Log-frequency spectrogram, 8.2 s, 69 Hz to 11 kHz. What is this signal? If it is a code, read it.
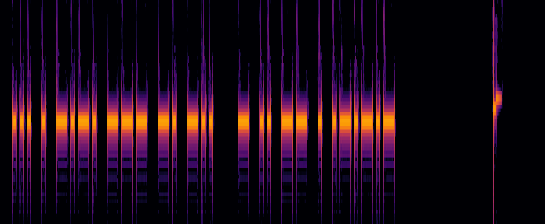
Morse code, heard as a keyed tone, about 22 wpm, 700 Hz. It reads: SECOND TIME.
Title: Sentences from Top 1000 Words - Review Part 1 - 22wpm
